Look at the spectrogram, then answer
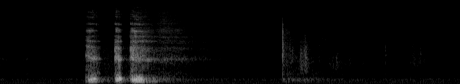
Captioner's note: clears throat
